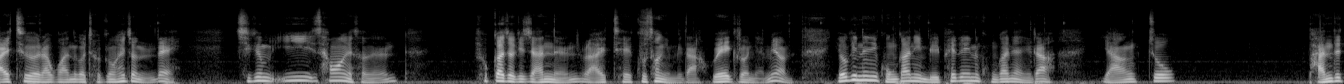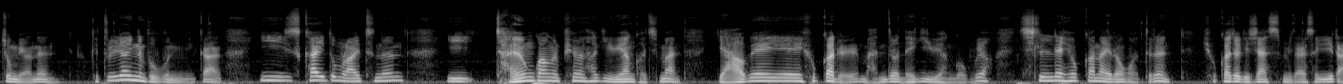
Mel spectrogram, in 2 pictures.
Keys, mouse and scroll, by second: 0.3 alt+click, 7.9 alt+click, 9.1 alt+click, 10.4 alt+click, 14.6 alt+click, 24.1 alt+middle click, 24.5 alt+click, 26.4 click.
